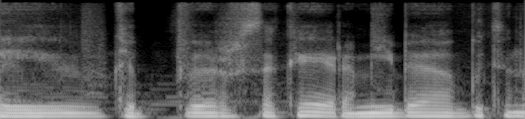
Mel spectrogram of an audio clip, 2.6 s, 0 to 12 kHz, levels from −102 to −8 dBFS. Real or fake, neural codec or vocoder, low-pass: fake; autoencoder, 48 kHz, 128 numbers a frame, DAC-VAE, trained on Japanese speech; 10.8 kHz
